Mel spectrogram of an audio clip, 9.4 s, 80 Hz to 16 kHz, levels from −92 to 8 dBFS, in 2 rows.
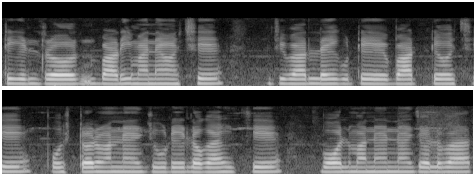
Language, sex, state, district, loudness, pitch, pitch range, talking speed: Odia, male, Odisha, Sambalpur, -17 LUFS, 195 Hz, 195-200 Hz, 120 wpm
